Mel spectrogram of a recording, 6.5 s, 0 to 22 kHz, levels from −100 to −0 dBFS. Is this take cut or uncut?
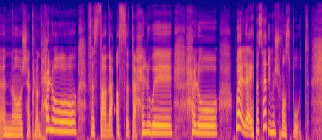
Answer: cut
